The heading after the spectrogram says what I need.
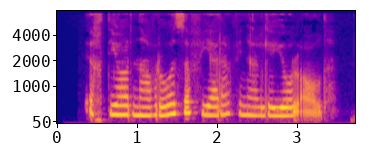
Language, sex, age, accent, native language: Uzbek, female, 12-17, Andijon, Uzbek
